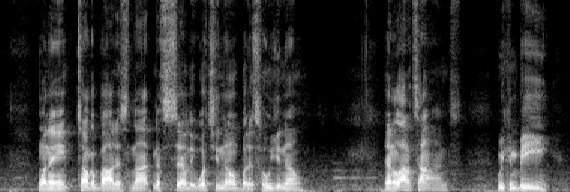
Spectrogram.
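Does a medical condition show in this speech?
No.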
